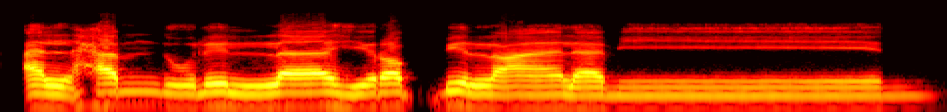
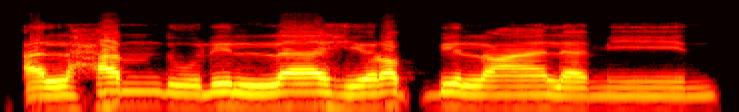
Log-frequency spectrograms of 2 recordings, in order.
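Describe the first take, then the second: First: The final long vowel is held for six counts. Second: The final long vowel is held for two counts. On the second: "itu dua"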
